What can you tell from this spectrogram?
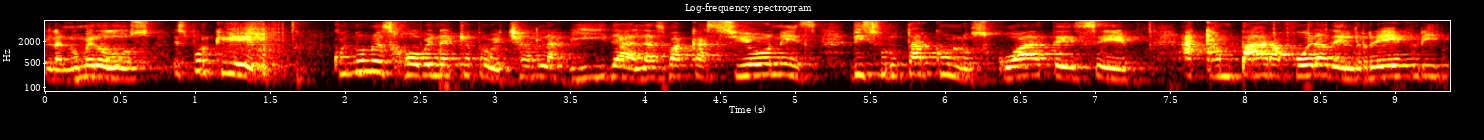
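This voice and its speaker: Mexican man, storyteller, playful and dramatic, roomy sound, a bit far from the mic. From southern coast of Mexico. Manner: dramatic, playful, swings pitch and slows for effect. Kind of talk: storytelling for young people. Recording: roomy, distant mic, faint noise.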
